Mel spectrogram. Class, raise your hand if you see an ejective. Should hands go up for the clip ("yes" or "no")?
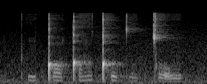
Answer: yes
